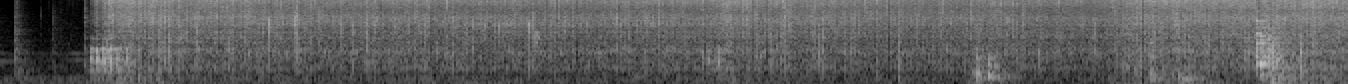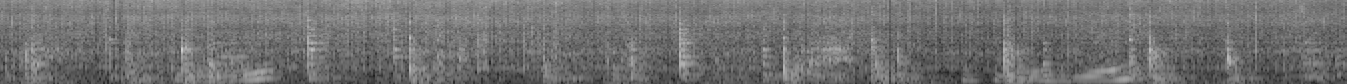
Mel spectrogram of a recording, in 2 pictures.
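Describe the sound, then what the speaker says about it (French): Chopped onion dropped into a small hot pan with a little oil: a sudden loud sizzle bursts in after a brief silence, then continues steadily under repeated scraping strokes of a utensil stirring the pan, with no voices. "Dans une petite poêle chaude, je mets un peu d'huile, légèrement d'huile, s'il vous plaît. Voilà. Je mets l'oignon."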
